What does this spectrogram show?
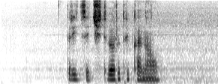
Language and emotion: Russian, neutral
